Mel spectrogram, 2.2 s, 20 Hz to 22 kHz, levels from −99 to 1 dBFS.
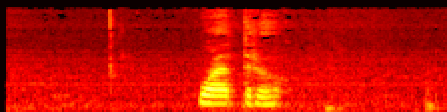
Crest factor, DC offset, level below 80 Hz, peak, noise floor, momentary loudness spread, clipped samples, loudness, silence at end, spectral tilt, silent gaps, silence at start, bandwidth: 22 dB; under 0.1%; -68 dBFS; -6 dBFS; -52 dBFS; 23 LU; under 0.1%; -22 LUFS; 0.1 s; -3.5 dB/octave; none; 1 s; 16.5 kHz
